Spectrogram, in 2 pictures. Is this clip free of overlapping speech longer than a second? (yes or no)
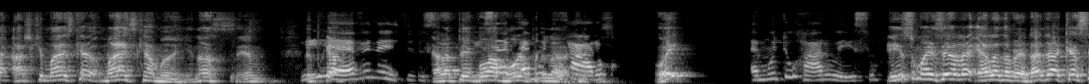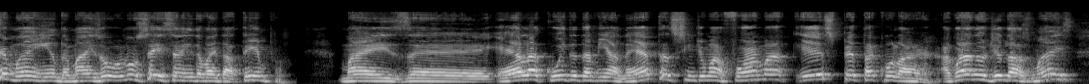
no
